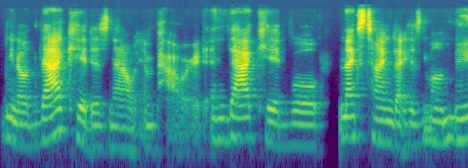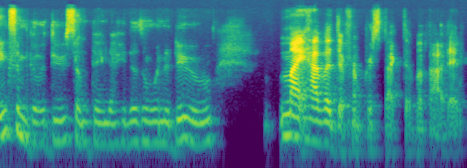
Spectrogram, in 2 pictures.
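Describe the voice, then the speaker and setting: A woman's voice: deep voice, steady tone, moderate pace, fairly bright tone. A woman interviewer in a casual interview, encouraging, drawing life lessons from her guest's stories. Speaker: interviewer, club founder.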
